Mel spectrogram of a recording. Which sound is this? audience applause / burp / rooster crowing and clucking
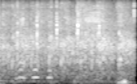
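audience applause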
